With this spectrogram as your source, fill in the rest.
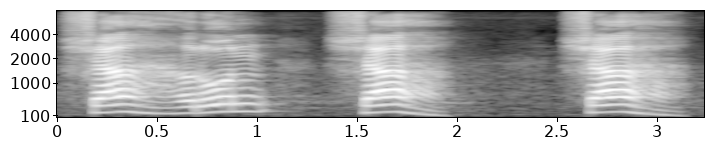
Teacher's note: اسی طرح سے ہا ہے، لیکن ہا کا چونکہ مخرج اور ہے، ہا حلق کے سینے والے حصے سے ادا ہوتی ہے، تو وہاں سے ہم نے اپنی آواز کو اور سانس کو جاری رکھنا ہے نرمی کے ساتھ۔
